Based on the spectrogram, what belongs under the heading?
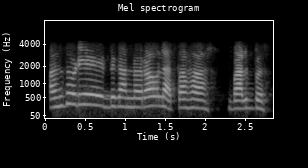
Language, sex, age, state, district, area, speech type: Dogri, female, 30-45, Jammu and Kashmir, Reasi, rural, conversation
